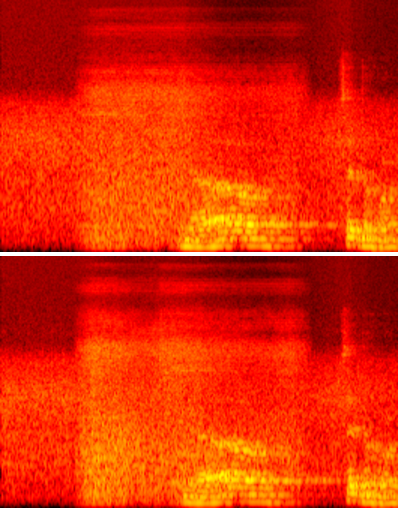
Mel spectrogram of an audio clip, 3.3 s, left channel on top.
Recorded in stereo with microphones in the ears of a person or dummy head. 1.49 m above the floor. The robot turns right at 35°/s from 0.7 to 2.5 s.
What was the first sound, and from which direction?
A man speaking, 75° left.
